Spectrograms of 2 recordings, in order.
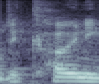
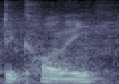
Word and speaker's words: DeConing: DeConing is pronounced DeConing, not DeConning.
